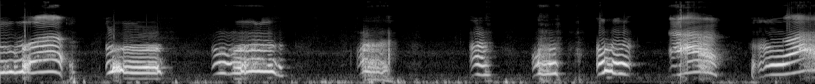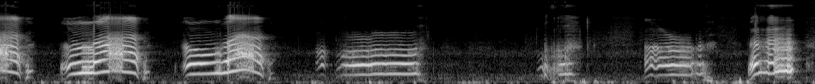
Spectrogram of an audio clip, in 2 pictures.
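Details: Newborn baby crying hard: short, strong wails with gasping breaths between, some shorter and higher; ordinary vigorous infant cry.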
